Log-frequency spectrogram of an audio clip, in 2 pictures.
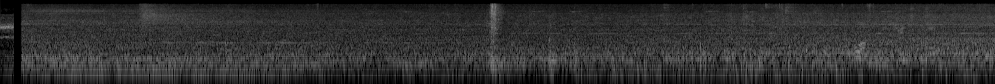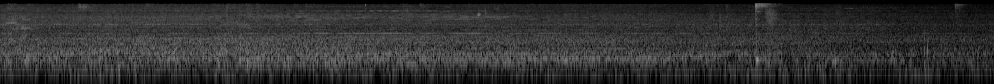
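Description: A train rolls slowly past, its wheels rumbling and clacking on the rails.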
